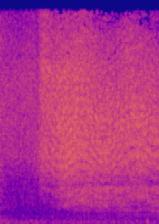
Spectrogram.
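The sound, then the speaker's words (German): A steady, loud hiss of a foam lance spraying car wash foam, air being mixed in as the lance is pushed forward to form the foam, starts half a second in and continues evenly, a bright, airy rush with no voices. “Durch das, durch das, Vorschieben der Lanze wird Luft dazu gemischt. Dadurch bildet sich der Schaum.”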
